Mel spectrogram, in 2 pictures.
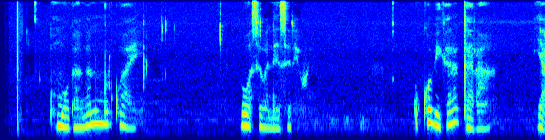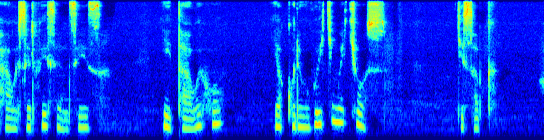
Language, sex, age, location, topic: Kinyarwanda, female, 18-24, Kigali, health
